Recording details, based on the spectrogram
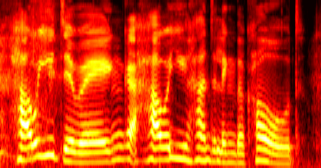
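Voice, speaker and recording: A woman speaks with a London accent at a medium pitch, her intonation lively. Noticeable background noise runs behind her. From London, England. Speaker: podcast host. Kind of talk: podcast host talk.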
